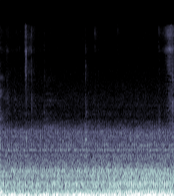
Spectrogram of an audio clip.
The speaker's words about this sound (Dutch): ik hoop dat de opname goed is, want ik praat terwijl ik rij en ook nog zonder microfoontje.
